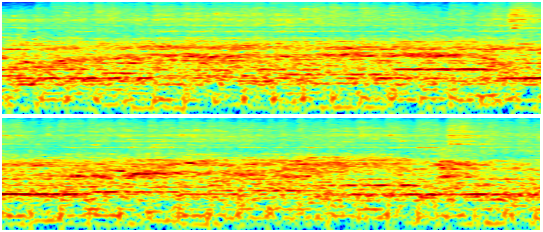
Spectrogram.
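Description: Live punk rock band playing loud and steady, electric guitar to the fore, with singing.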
